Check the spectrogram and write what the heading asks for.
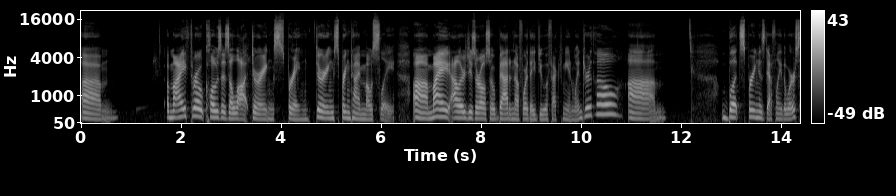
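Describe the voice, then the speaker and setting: This is a young woman voice actor streaming gameplay, her mid-range voice hoarse and soft, with no room sound. She can't project as her voice fades, and her casual chat wanders through explanations stuffed with "like"s and "right?"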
